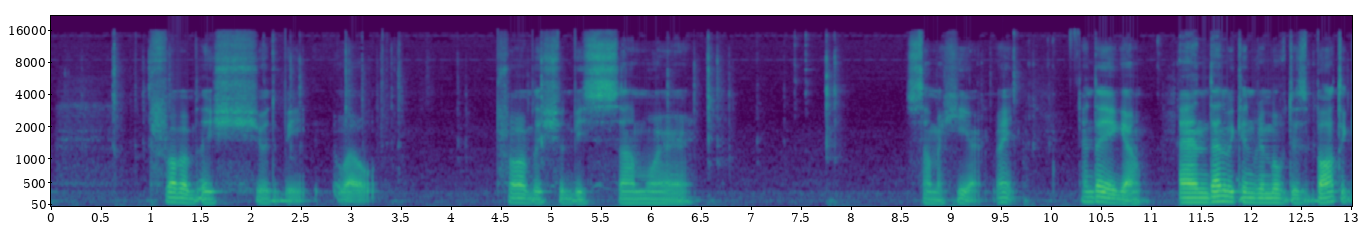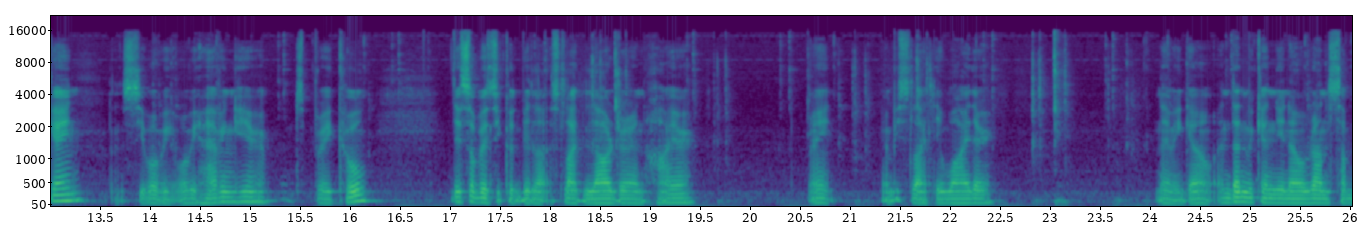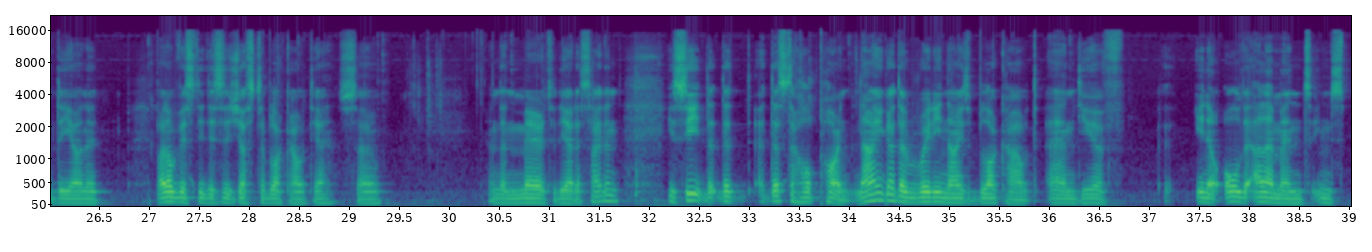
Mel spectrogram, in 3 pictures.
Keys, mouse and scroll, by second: 1.1 alt+r, 2.2 alt+click, 2.5 h, 3.3 ctrl+z, 3.5 ctrl+z, 5.0 alt+r, 5.5 click, 6.5 alt+r, 7.5 click, 7.8 g, 8.6 click, 9.3 middle click, 9.5 Tab, 10.1-11.1 middle drag, 11.3 middle click, 12.6 middle click, 13.8 click, 14.5 middle drag, 15.0 middle click, 15.2 click, 15.7-16.2 middle drag, 16.4 click, 16.8 middle drag, 17.2 s, 17.9 right click, 18.4 g, 18.7 z, 18.8 g, 19.4 click, 19.7 s, 20.3 click, 20.7 middle click, 21.7 y, 22.3 click, 22.8 g, 23.1 z, 23.2 g, 23.6 click, 23.8 scroll down 1, 24.0 middle drag, 24.4 scroll up 1, 24.8 click, 25.1-25.6 middle drag, 26.1-27.0 middle drag, 27.6 middle click, 28.0 shift+click, 28.4 shift+middle click, 28.9 shift+click, 29.3 shift+click, 29.8 alt+x, 30.6 click, 31.0 click, 31.5 alt+middle drag, 32.7-33.4 alt+middle drag, 33.6 KP_5, 33.9 middle drag, 34.3-36.3 middle drag.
